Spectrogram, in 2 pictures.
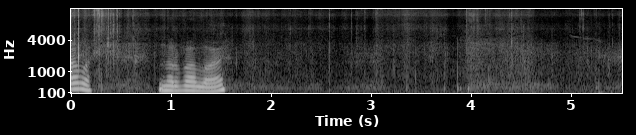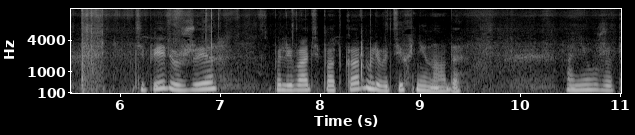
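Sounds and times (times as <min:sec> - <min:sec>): rustling of leaves and stems: 0:00.0 - 0:11.0.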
